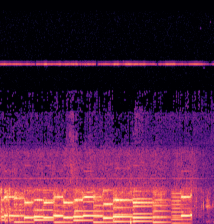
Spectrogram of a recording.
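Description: Ragtime melody heard over a telephone line, thin and narrow in tone, with steady, bouncing tinkling notes that stop abruptly near the end.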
